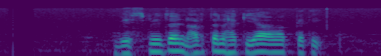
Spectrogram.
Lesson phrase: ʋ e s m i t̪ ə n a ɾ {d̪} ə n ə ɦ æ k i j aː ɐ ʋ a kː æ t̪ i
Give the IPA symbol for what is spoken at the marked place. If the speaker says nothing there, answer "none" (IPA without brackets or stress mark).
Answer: t̪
